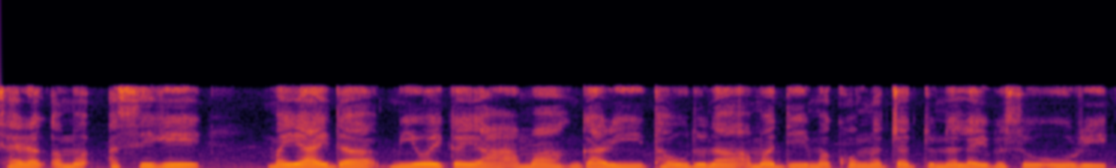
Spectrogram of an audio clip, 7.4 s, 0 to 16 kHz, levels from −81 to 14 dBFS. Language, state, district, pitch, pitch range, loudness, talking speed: Manipuri, Manipur, Imphal West, 210 Hz, 200-220 Hz, -15 LUFS, 115 wpm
